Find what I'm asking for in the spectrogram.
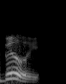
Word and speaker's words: Willy: Even though it's spelled Willy, apparently it's Billy.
